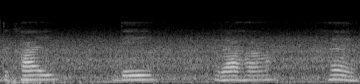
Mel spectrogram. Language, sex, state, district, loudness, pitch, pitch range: Hindi, female, Chandigarh, Chandigarh, -21 LUFS, 210 Hz, 205-215 Hz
